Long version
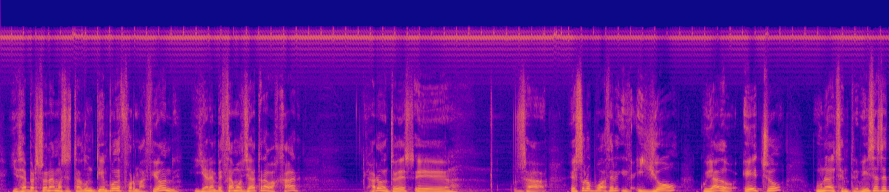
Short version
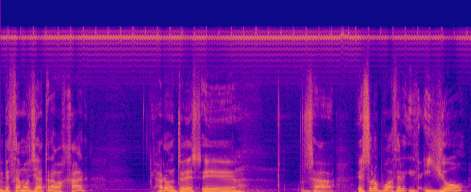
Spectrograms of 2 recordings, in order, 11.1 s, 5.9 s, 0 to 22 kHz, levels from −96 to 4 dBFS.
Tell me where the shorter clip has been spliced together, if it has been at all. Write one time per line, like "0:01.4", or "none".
none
